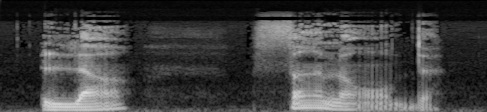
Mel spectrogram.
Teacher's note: I-N here, nasal, un. A-N, nasal, en. And then D, final E, not pronounced.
